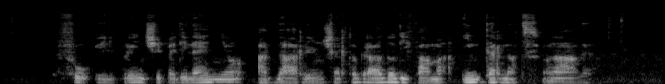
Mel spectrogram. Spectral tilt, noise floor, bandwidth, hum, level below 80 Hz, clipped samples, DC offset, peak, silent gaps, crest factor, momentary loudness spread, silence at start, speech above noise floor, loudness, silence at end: -6 dB/octave; -67 dBFS; 11.5 kHz; none; -46 dBFS; under 0.1%; under 0.1%; -12 dBFS; none; 18 dB; 9 LU; 0.6 s; 38 dB; -30 LUFS; 0.4 s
